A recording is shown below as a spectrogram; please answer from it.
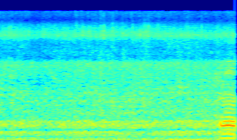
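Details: Asian honey bees buzzing at a tree-hollow nest as people harvest the honey; a low, steady, many-winged hum with faint tonal bands, and a louder nearby sound rising at the very end.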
